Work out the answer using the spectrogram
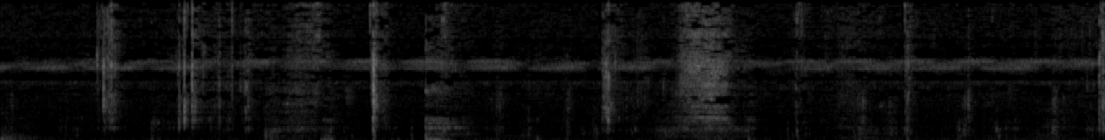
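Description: A man eating rice and pork curry by hand, close to the microphone: a scatter of sharp wet mouth clicks and smacks as he chews, a brief low hum just after two seconds, and a short breathy hiss about three and a half seconds in.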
